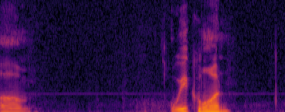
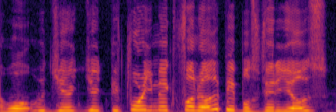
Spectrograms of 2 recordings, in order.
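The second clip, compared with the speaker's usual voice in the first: snide mock-preachy voice, louder and higher; mocking a critic; 8 semitones higher, 4 dB louder than usual. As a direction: parody a smug commenter. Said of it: "that asshole that said".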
